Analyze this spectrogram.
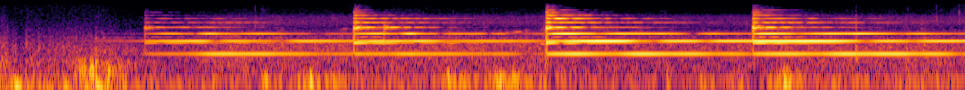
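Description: Small chapel bell rung by hand with a pull rope: four strokes about a second apart, each ringing on into the next.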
